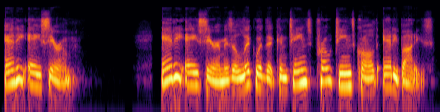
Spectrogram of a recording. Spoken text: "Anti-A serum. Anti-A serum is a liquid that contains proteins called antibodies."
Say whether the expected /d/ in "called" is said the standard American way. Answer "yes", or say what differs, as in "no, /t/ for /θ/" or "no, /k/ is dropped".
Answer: yes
